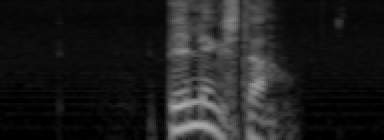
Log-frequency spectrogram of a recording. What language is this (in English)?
Norwegian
